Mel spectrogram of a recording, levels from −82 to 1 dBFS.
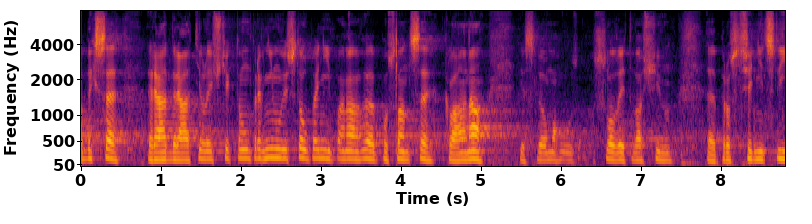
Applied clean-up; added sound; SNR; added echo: none; none; none; none.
